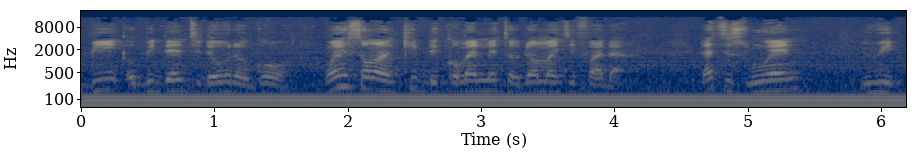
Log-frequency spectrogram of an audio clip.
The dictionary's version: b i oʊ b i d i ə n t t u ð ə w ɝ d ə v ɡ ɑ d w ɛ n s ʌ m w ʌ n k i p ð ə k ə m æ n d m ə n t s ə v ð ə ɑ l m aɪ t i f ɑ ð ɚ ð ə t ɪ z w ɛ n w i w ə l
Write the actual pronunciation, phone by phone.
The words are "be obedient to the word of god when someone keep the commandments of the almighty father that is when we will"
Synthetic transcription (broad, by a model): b i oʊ b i d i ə n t t u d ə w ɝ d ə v ɡ ɑ d w ɛ n s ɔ m w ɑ n k i p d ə k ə m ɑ n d m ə n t ə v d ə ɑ m aɪ t i f ɑ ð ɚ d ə t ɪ s w ɛ n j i w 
